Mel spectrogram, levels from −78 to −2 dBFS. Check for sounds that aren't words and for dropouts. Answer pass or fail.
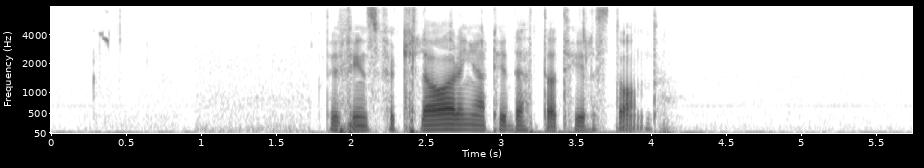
pass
